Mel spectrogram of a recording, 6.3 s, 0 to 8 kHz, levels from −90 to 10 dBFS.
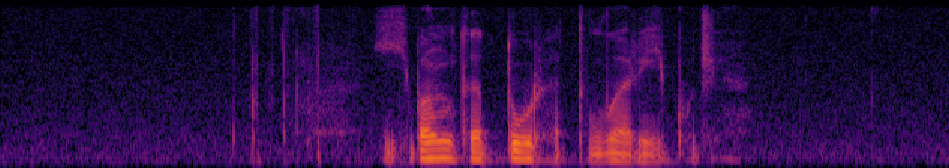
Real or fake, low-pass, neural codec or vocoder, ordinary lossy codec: real; 7.2 kHz; none; none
